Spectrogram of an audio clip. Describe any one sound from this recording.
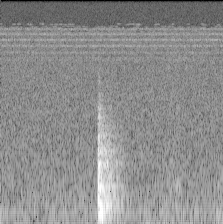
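A cup is set down on a table with a knock.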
